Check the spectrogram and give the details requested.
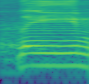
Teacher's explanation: melafalkan qaf bukan seperti pakai k ya, bukan mustaqim tapi mustaqim, ada di tenggorokan bunyinya qim ya, agak ke bawah sedikit. Itu cara melafalkan huruf qafnya ya, qim ya, bukan juga terlalu dibuat-buat ya, bukan mustaqim tapi mustaqim, tipis ya. · Kemudian huruf qaf ya, melafalkan huruf qaf ya, teman-temanku yang insyaallah dirahmati Allah, melafalkan qaf bukan seperti pakai k ya, bukan mustaqim tapi mustaqim, ada di tenggorokan bunyinya qim ya, agak ke bawah sedikit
